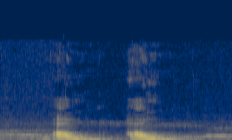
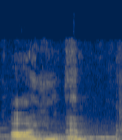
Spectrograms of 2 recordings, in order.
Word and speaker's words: Om: So some people pronounce it as Om. Some people pronounce it as Ayum, Aum, A-U-M. So technically it is pronounced as Aum.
